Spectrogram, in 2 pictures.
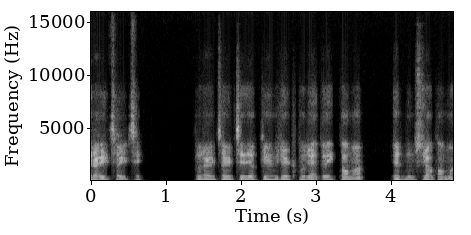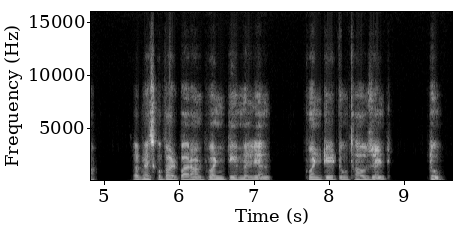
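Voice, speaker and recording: A maths teacher with a deep, low voice guides the class through a lesson one step at a time. As he writes, he slows right down and dictates every number word by word, in a slow, deliberate way. The recording is dry and close-miked, with no echo from the room.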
